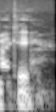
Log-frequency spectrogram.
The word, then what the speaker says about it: Mikey: Yeah, was Mickey Madison. Mickey, not Mikey. I think it's Mikey. Let me see. I'm Google. I think it's Mikey. Yeah, I think it's Mikey. I think I pronounced it wrong.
